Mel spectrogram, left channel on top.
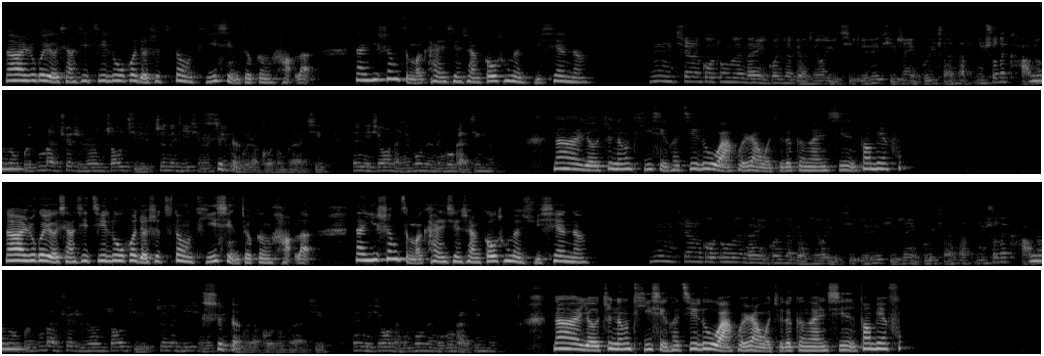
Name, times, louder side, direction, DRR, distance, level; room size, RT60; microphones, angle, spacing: voice 1, 0.0-5.9 10.3-10.6 12.4-12.8 15.7-19.4, right 5 dB, 80° right, 0.5 m, -30 dB
voice 2, 6.5-15.4, left 1 dB, 75° left, 1.8 m, -47 dB
8.1 x 3.3 x 3.7 m
head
